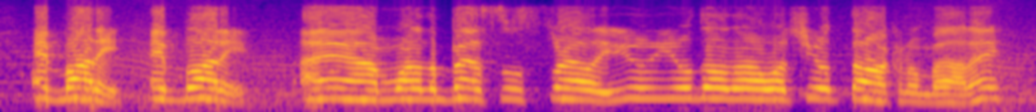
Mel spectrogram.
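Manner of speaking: put-on New York accent. Retelling how he answered people who doubted his racing, in an attempted New York accent. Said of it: "Is that an attempt at a New York accent?".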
